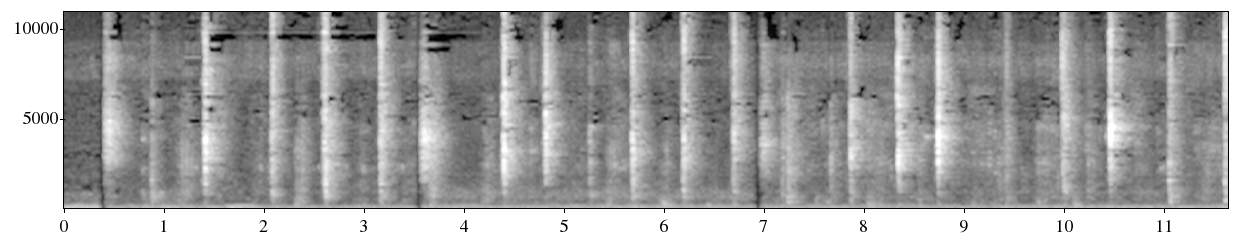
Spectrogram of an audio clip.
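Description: A person chewing with the mouth close to the microphone: short wet clicks and smacks about two a second, over a steady low hum.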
